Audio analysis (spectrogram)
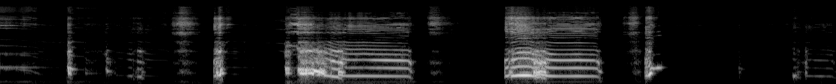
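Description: A golden chicken in a video game crows twice, long harmonic cock-a-doodle-doo calls loud and close, between short clucking bursts and scattered clicks against near silence.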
